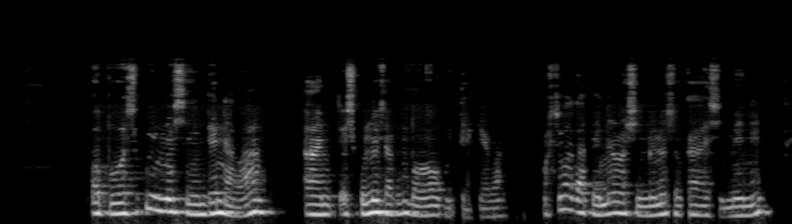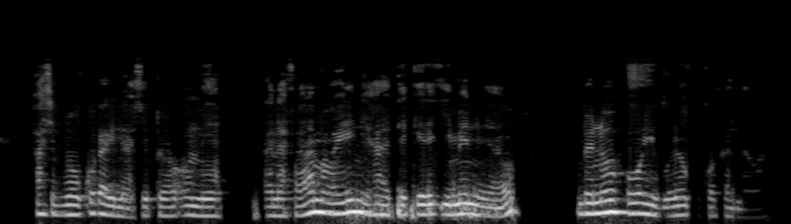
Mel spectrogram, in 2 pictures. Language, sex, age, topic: Oshiwambo, female, 25-35, agriculture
